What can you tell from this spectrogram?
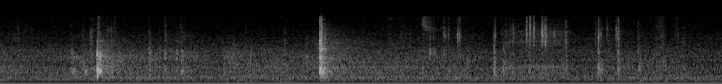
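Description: Hands fitting a silicone hose onto an aluminium intercooler's outlet: two sharp knocks, about a second in and about three seconds in, then a scatter of light clicks and rattles.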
